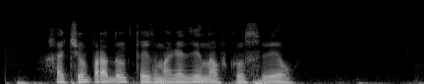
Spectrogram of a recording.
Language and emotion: Russian, neutral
